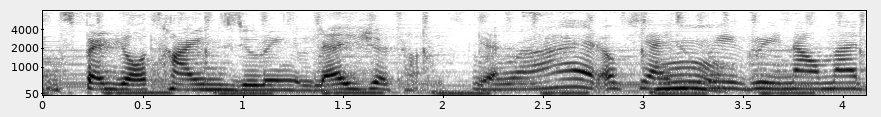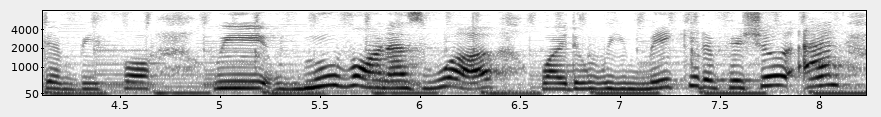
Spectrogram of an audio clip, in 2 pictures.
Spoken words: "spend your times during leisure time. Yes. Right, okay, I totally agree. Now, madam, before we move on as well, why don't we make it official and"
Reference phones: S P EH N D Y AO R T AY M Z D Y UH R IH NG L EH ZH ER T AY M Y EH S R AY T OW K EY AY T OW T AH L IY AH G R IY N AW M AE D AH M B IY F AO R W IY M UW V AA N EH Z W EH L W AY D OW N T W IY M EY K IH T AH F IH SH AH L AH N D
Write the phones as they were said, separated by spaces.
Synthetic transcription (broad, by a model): S P EH N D Y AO T AY M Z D Y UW R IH NG L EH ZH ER T AY M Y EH R AY T OW K EY AY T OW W IY AH G R IY N AW M AE D AH M B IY F AO W IY M UW V AA N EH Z W EH L W AY D OW N T W IY M EY K IH T AH F IH SH AH L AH N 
